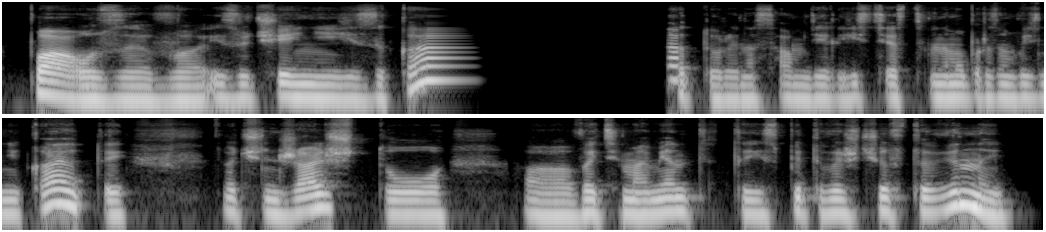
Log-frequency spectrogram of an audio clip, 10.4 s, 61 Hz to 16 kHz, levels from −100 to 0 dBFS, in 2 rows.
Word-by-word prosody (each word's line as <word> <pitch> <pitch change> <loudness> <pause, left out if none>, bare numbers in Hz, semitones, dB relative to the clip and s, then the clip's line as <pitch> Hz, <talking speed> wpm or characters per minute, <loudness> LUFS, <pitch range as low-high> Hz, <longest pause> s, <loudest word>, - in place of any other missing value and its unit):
паузы 125 -6 +5
в, 125 +1 -1
э, 135 - -5
изучении 135 0 +1
языка, 310 - 0 1.0
которые, 130 - -4
на 130 - -1
самом 130 +2 -5
деле, 125 0 -4
естественным 135 +1 -3
образом 135 -1 -3
возникают. 180 +11 +1
И 130 -1 -1 0.5
очень 140 -1 -2
жаль, 165 +7 +4
что, 135 -6 -1 0.4
а, 125 -2 0
в 135 - 0
эти 140 +1 -1
моменты 150 +3 +1
ты 135 -1 -2
испытываешь 140 0 -3
чувство 155 0 -2
вины. 160 - +5
135 Hz, 140 wpm, -25 LUFS, 125-150 Hz, 1.0 s, паузы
